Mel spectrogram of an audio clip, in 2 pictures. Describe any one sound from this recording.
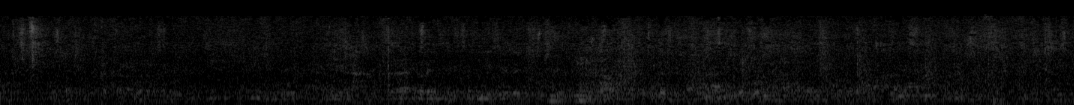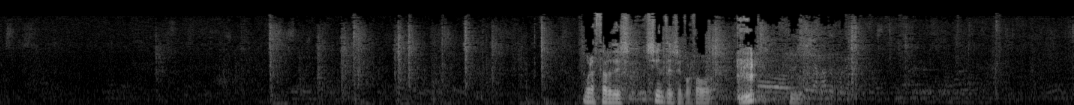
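People murmur quietly in a large room.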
